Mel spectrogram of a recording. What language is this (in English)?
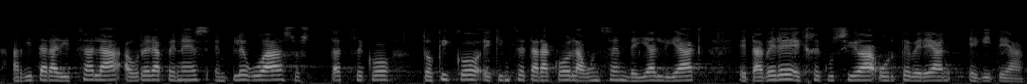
Basque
